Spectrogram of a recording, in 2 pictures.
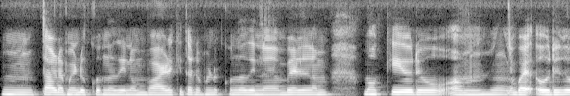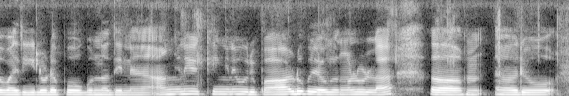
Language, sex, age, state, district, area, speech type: Malayalam, female, 18-30, Kerala, Thrissur, rural, spontaneous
